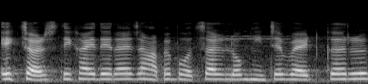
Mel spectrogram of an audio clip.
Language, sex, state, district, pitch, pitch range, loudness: Hindi, female, Chhattisgarh, Bilaspur, 240 Hz, 225-245 Hz, -16 LUFS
